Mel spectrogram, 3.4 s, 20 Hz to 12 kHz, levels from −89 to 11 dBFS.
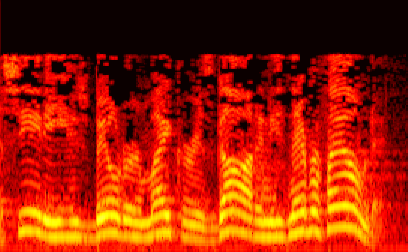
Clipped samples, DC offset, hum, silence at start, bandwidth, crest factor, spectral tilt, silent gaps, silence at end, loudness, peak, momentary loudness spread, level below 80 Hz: under 0.1%; under 0.1%; none; 0 s; 6.4 kHz; 14 dB; -6 dB/octave; none; 0.2 s; -18 LUFS; -4 dBFS; 3 LU; -52 dBFS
